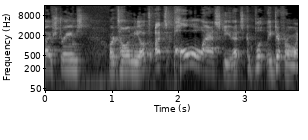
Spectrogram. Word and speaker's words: Pulaski: Apparently, everywhere else in the country, Pulaski isn't said that way. It's said like Paul-lasky or something.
